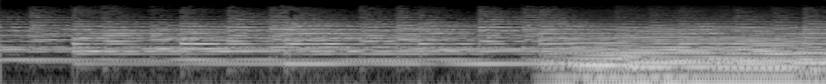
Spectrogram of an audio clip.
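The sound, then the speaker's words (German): Church bells peal steadily, ringing for the last time before a church's final service; their strikes overlap into a rich, ringing wash, and partway through a deeper, heavier bell joins and the sound grows fuller and louder. No voices are heard. “Das Läuten der Glocken zum letzten Mal und die letzte Predigt in einer Kirche.”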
